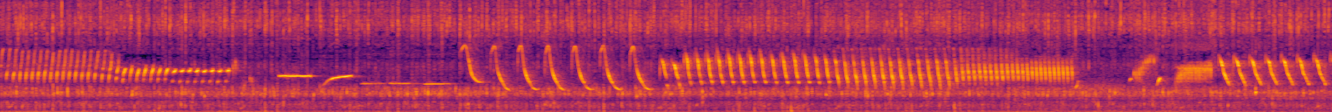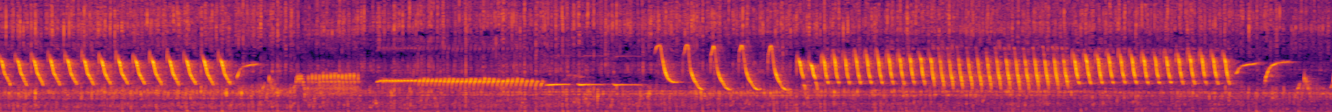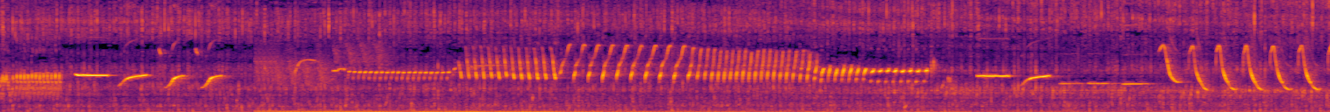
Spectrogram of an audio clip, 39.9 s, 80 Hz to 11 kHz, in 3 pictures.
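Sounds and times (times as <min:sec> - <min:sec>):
canary singing: 0:00.0 - 0:39.9
low hum: 0:27.8 - 0:37.1.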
